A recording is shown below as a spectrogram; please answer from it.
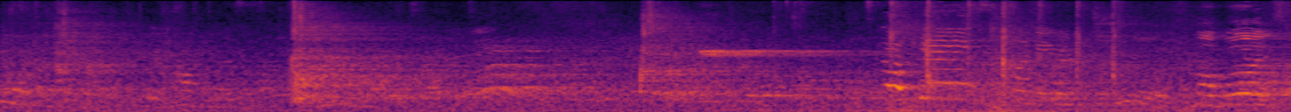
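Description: Voices chattering and echoing in an ice hockey arena, with two sharp knocks about two and four seconds in. Just after the second knock comes a thin, steady high tone lasting about a second.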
